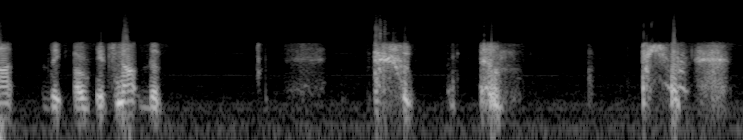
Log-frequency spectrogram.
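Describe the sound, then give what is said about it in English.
A person coughs and clears their throat in a series of harsh, uneven bursts, some clustered closely together and others spaced apart by quiet gaps. “sorry about that. I love coughing on the radio.”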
